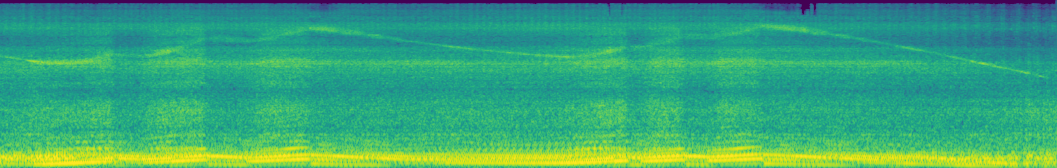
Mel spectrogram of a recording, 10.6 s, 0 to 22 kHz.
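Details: Mercedes OM603 diesel in a Ford Ranger (Doomsday Diesel adapter, ZF5 transmission), after first start and brief warm-up, good oil pressure: climbs smoothly through two rev blips and settles cleanly, no knocks or misses; healthy engine.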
